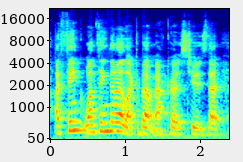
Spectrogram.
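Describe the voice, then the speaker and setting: A chatty young woman, Swedish by birth, talks in an American accent full of "like" and "um". Her voice sits at a middle pitch and rings in an echoey room. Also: expressive, fast. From Sweden. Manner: chatty, lots of fillers and likes. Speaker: guest. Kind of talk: casual interview chat.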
